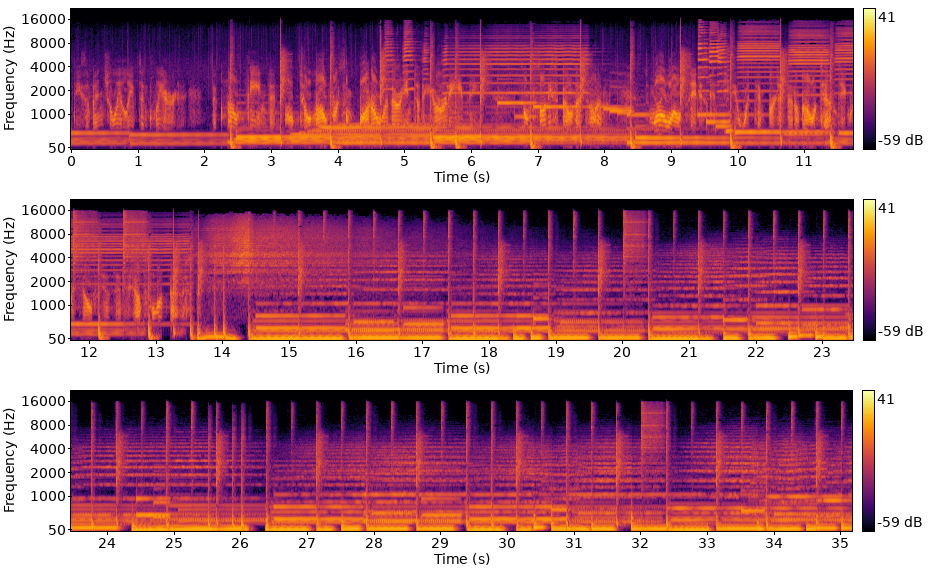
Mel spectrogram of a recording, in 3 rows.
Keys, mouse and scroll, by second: 0.9-1.9 drag, 3.5 s, 4.2 click, 4.7 KP_1, 5.9 shift+middle click, 6.5 g, 7.8-8.2 shift+middle drag, 8.7 s, 8.9 x, 10.5 click, 11.0 s, 11.6 click, 12.0-12.5 middle drag, 12.7 shift+middle drag, 13.1 Tab, 16.5 click, 20.2 click, 21.0 k, 24.3 k, 26.0 middle click, 29.2 ctrl+r, 30.8 ctrl+b, 32.8-33.9 ctrl+drag.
